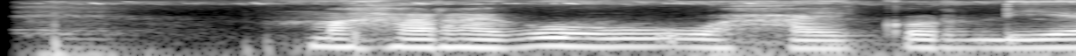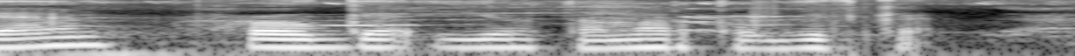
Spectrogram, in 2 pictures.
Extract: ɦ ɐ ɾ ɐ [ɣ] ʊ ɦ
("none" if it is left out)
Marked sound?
ɣ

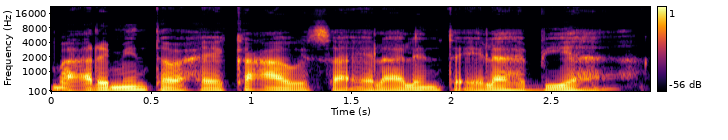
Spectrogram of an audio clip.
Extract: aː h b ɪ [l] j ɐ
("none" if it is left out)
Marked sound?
none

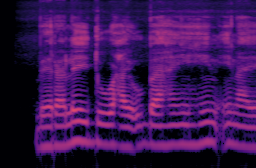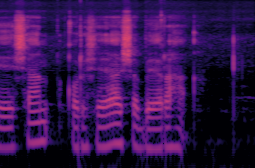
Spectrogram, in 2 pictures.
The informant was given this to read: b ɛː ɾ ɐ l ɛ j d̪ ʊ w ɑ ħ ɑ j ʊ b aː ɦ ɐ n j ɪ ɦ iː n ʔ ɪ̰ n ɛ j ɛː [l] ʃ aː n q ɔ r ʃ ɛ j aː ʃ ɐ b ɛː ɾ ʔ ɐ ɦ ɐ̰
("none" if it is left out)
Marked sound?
none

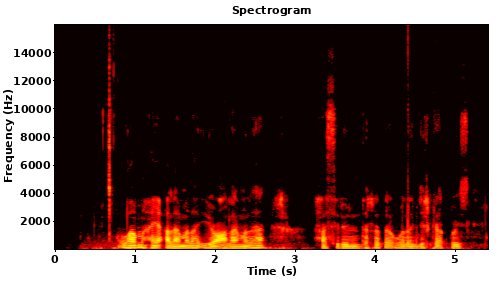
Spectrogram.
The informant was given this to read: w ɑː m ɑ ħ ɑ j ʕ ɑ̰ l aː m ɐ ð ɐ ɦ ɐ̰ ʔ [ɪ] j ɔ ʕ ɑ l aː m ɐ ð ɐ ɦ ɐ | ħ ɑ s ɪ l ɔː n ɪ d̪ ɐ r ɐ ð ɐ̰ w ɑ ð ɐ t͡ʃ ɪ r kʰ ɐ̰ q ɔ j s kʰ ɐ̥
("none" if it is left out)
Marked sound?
i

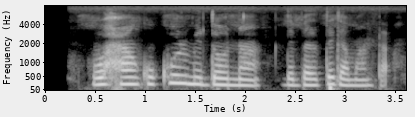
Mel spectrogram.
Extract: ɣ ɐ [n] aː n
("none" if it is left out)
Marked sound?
m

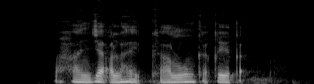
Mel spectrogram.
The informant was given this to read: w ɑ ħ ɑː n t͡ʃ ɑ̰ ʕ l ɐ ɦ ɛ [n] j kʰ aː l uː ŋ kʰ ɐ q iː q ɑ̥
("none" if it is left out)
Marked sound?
none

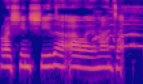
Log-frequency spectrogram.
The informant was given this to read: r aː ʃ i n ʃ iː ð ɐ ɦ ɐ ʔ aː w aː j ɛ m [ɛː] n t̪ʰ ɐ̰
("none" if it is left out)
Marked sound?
aː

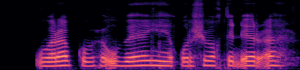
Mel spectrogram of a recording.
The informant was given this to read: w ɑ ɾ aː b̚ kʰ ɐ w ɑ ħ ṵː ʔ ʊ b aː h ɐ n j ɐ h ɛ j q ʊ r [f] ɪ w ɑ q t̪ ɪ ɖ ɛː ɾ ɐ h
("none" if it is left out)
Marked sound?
ʃ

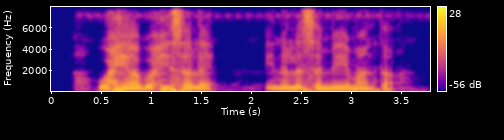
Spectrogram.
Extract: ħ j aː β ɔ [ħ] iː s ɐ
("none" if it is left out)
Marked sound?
ħ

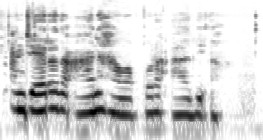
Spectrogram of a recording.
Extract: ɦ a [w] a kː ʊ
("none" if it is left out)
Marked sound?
w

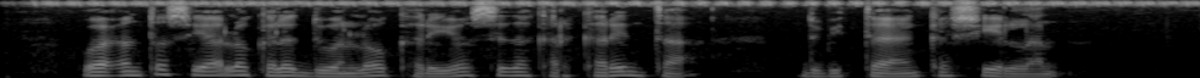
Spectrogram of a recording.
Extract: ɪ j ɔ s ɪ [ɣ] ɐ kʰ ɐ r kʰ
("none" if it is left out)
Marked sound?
ð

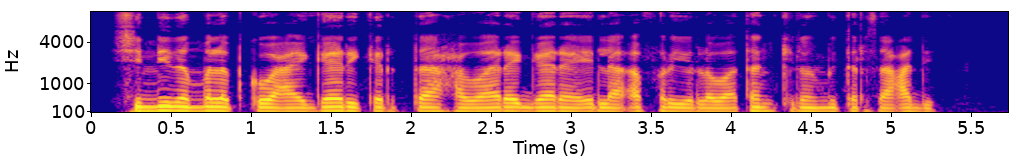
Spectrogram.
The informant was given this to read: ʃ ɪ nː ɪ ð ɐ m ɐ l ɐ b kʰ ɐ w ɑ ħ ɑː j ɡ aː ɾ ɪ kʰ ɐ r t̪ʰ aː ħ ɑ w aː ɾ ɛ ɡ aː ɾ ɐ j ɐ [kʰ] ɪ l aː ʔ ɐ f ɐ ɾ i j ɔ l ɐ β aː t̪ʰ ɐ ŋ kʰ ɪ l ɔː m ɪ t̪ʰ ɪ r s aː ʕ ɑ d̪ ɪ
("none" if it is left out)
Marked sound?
none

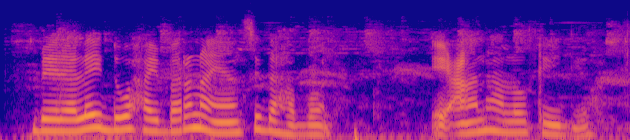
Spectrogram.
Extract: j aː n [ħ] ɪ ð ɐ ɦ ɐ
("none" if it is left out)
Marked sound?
s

